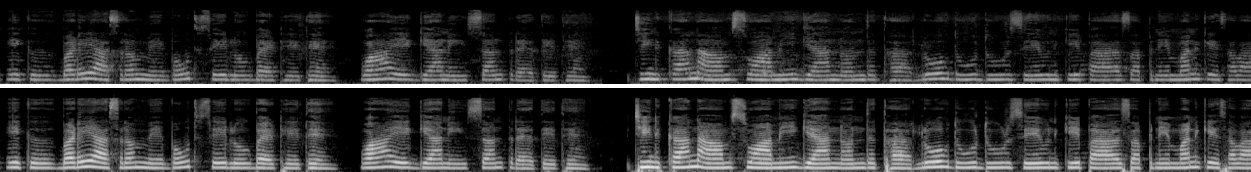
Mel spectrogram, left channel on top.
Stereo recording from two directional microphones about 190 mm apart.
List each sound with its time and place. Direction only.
0.1 s speech: 40° right (ahead or behind)
6.4 s speech: 50° right (ahead or behind)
